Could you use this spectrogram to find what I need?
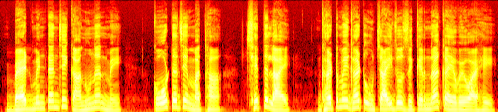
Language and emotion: Sindhi, neutral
